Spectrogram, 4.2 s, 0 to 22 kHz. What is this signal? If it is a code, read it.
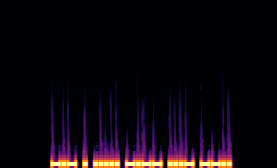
Morse code, heard as a keyed tone, about 30 wpm, 700 Hz. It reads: KE5YVZ
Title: USA Call Signs - 6 Characters - Repeated 3x - 30wpm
